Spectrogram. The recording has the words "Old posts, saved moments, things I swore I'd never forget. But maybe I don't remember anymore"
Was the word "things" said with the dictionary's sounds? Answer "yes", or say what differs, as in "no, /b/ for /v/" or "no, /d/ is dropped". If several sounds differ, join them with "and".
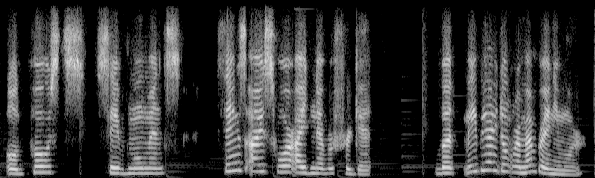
yes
